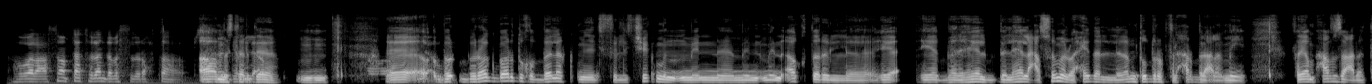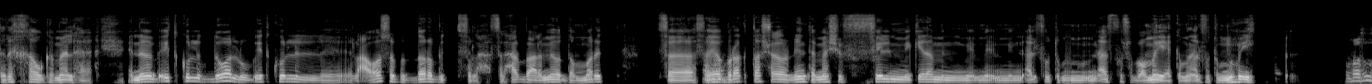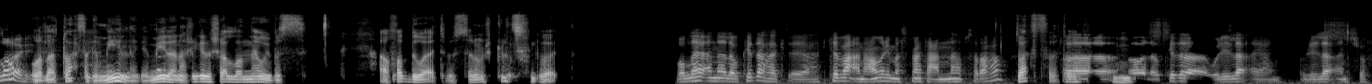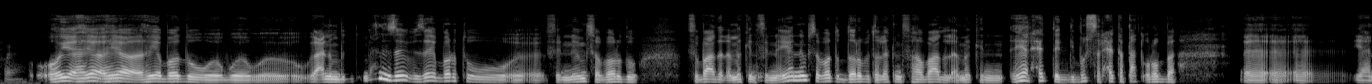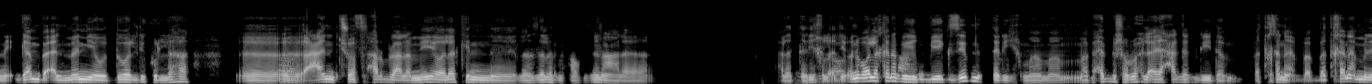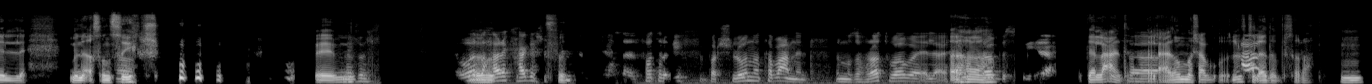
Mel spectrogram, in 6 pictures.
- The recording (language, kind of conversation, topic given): Arabic, unstructured, إيه أحلى ذكرى عندك من رحلة سافرت فيها قبل كده؟
- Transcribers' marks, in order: mechanical hum; tapping; unintelligible speech; unintelligible speech; chuckle; laughing while speaking: "والله"; chuckle; unintelligible speech; tsk; "برضه" said as "برته"; unintelligible speech; static; unintelligible speech; in French: "الأسانسير"; distorted speech; laugh; other noise; unintelligible speech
